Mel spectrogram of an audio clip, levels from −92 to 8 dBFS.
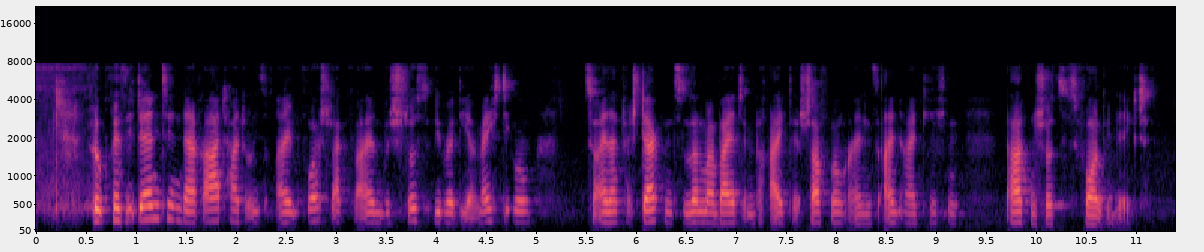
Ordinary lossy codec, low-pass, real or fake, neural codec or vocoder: none; none; fake; codec, 16 kHz, 2 kbps, FunCodec, trained on LibriTTS, 25 frames a second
